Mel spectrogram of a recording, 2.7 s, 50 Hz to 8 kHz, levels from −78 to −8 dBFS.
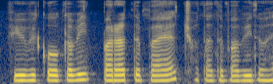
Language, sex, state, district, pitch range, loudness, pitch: Hindi, female, Tripura, Dhalai, 180-190 Hz, -16 LUFS, 185 Hz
